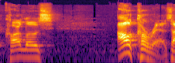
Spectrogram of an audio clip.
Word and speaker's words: Carlos Alcaraz: Open last year, Carlos Alcaraz, I think is how you pronounce his name, right? – Yep.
